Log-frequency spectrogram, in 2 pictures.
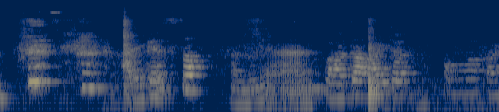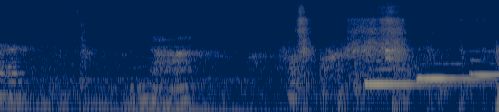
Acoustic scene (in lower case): elevator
